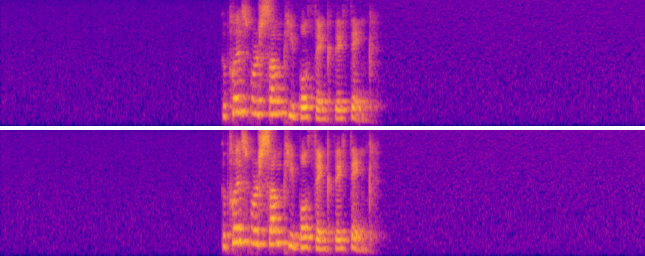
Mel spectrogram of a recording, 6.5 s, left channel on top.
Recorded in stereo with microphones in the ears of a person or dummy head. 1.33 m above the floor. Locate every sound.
2.2 s a woman speaking: 15° right (ahead or behind), 0.7 m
